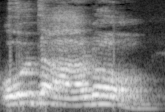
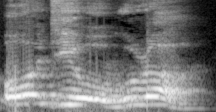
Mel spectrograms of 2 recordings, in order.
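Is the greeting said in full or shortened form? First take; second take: shortened; full. First: The phrase is contracted into three short syllables. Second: The phrase is said with every syllable in full. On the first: This is how people say it in modern speech. "it's like an abbreviated speech" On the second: It sounds old-fashioned but shows the root meaning. "It's going to sound old school"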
